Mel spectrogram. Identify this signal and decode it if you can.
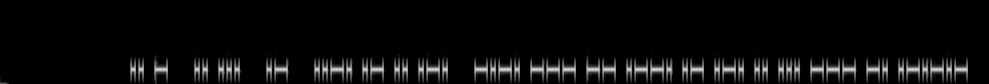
Morse code, heard as a keyed tone, about 30 wpm, 700 Hz. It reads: IT IS A FAIR COMPARISON.
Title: Sentences from Top 1600 Words 30wpm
